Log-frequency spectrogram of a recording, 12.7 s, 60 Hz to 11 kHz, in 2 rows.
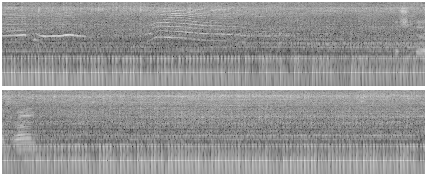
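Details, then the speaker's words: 2005 Honda CRF80F dirtbike, kickstarted, still cold: small single thumps with uneven, lumpy beat that stumbles now and then; runs rough, carburetor to be cleaned and rebuilt next, cause not confirmed. "I was able to get it started so yall can hear it. It is still cold. does not run the greatest,"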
